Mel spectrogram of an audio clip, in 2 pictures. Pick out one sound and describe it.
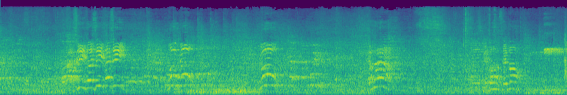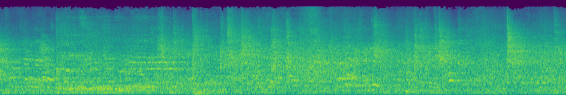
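Ice skates scrape and swish on the ice.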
